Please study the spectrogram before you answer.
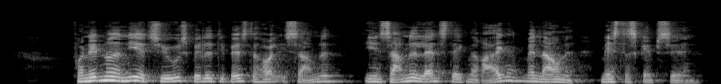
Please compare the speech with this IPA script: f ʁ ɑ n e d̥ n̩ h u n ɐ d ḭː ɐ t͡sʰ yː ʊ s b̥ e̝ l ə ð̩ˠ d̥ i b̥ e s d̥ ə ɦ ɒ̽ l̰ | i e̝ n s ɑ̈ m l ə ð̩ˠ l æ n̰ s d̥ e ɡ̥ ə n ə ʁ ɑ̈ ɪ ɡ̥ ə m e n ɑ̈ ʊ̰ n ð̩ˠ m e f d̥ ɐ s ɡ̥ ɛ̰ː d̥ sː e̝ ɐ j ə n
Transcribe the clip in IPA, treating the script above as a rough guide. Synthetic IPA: f ʁ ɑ n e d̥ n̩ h u n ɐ n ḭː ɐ t͡sʰ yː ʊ s b̥ e̝ l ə ð̩ˠ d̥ i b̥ e s d̥ ə ɦ ɒ̽ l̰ | i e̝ n s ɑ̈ m l ə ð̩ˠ l æ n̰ s d̥ e ɡ̥ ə n ə ʁ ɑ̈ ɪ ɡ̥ ə m e n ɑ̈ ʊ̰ n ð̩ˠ m e s d̥ ɐ s ɡ̥ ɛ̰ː b̥ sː e̝ ɐ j ə n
